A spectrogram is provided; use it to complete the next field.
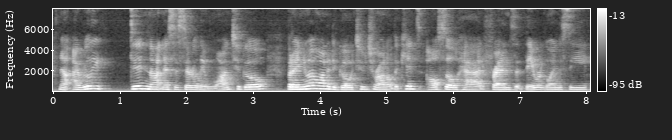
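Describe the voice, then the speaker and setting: Noticeable background noise sits behind a woman with an American accent and medium pitch. She talks at a fairly quick pace with lively intonation. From Los Angeles, California. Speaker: podcast co-host. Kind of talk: casual chat.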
